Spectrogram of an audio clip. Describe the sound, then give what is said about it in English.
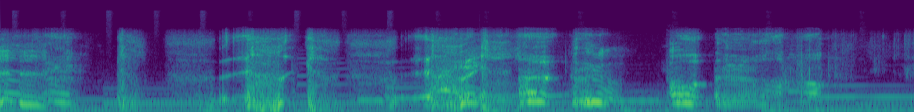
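A person coughs and clears their throat in several harsh, partly voiced bursts, loud and irregular, with short pauses between them. “I started coughing.”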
